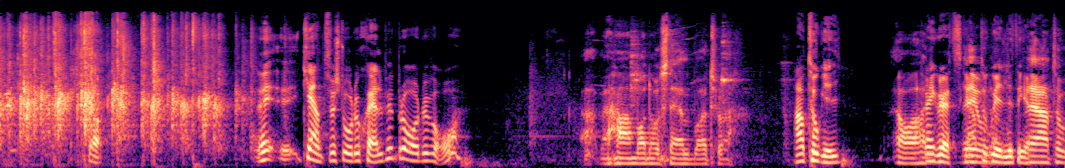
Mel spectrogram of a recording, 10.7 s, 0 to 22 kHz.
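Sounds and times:
many hands clapping as inserted applause sound effect: 0.0 - 2.8
speech: 0.9 - 1.2, 2.6 - 4.8, 5.8 - 10.6.

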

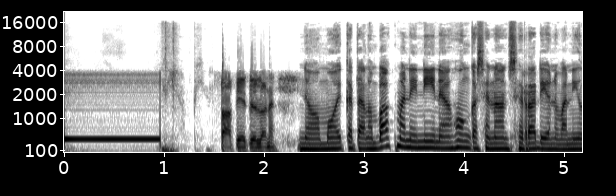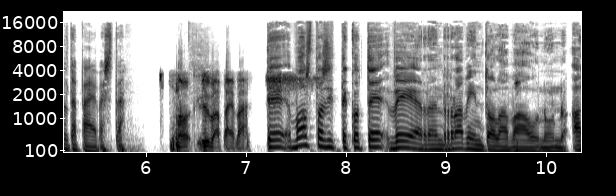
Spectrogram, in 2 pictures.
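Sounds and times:
steady electronic telephone tone: 0.0 - 1.0
speech: 1.6 - 10.3.

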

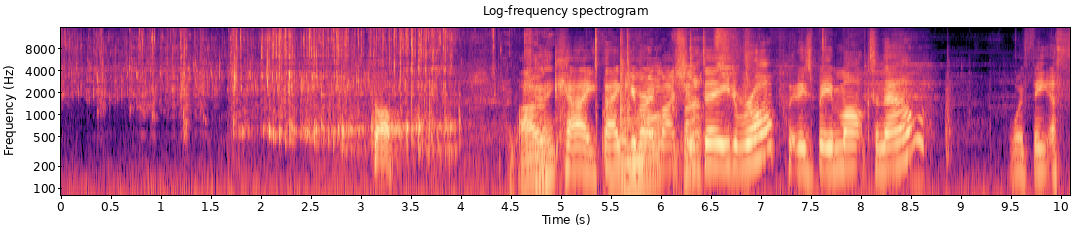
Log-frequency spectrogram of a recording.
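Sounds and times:
water pouring into a container: 0.0 - 4.3
speech: 3.1 - 3.5, 4.5 - 8.7, 9.5 - 10.0.

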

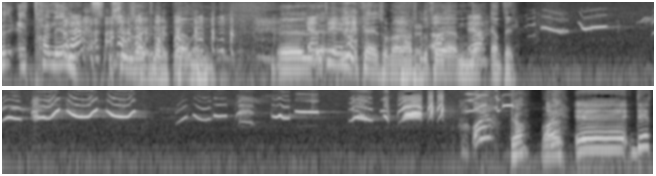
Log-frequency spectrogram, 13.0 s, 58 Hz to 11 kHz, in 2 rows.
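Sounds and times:
speech: 0.0 - 5.3, 11.6 - 13.0
laughter: 0.5 - 4.9
common blackbird singing: 5.2 - 11.8.

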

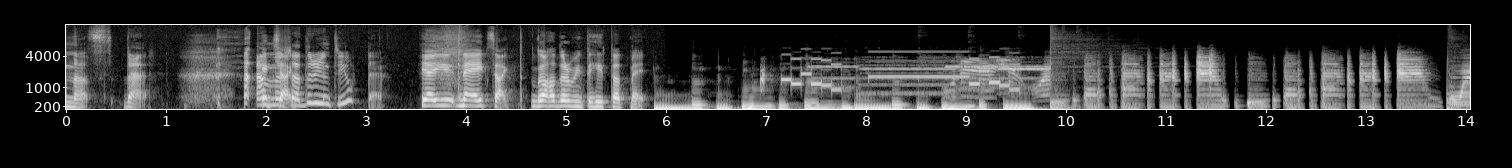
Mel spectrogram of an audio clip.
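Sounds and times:
speech: 0.0 - 8.5
melodic electronic ringing tone of an outgoing phone call: 7.3 - 9.9.

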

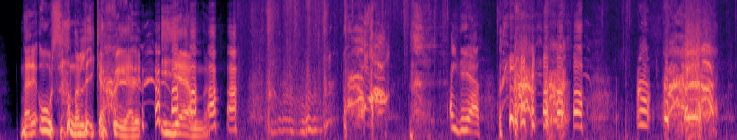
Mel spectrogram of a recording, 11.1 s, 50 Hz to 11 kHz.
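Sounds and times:
speech: 0.3 - 9.0, 9.6 - 10.8
laughter: 1.5 - 3.6, 7.5 - 8.9
large fly buzzing: 4.0 - 5.2.

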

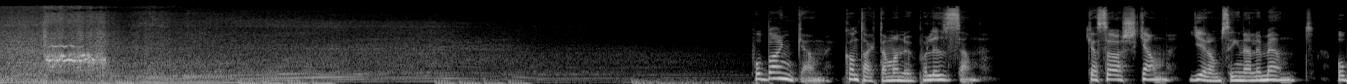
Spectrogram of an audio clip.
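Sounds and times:
car tire squeal: 0.0 - 1.3
car engine revving hard and shifting through gears: 0.0 - 7.6
speech: 7.6 - 9.9, 10.9 - 13.4.

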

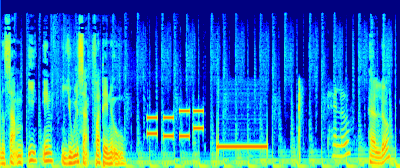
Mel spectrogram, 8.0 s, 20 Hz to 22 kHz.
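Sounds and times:
speech: 0.0 - 2.6, 6.7 - 7.9
long steady telephone beep as the call connects: 3.0 - 5.4.

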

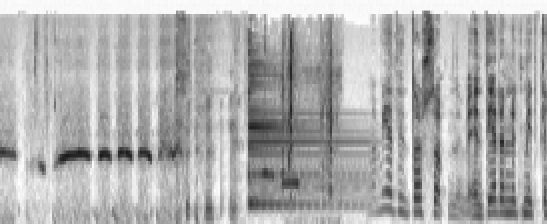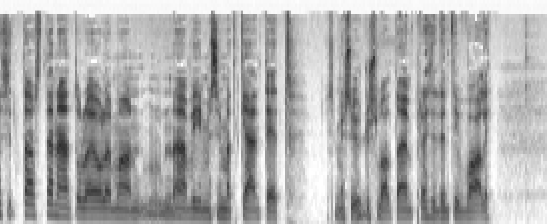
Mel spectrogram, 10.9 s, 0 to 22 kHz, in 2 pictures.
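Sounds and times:
person whistling short choppy notes at a steady pitch: 0.0 - 2.0
speech: 1.8 - 2.7, 3.8 - 10.7
bright buzzy tone: 2.5 - 3.8
sharp clicks: 2.8 - 3.5.

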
